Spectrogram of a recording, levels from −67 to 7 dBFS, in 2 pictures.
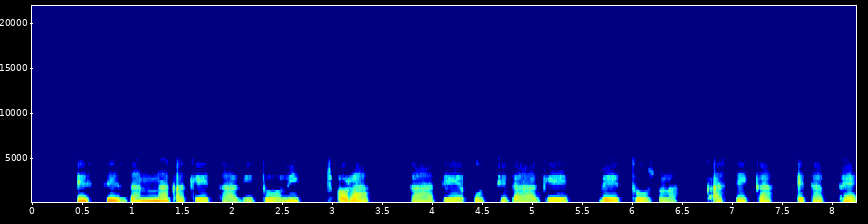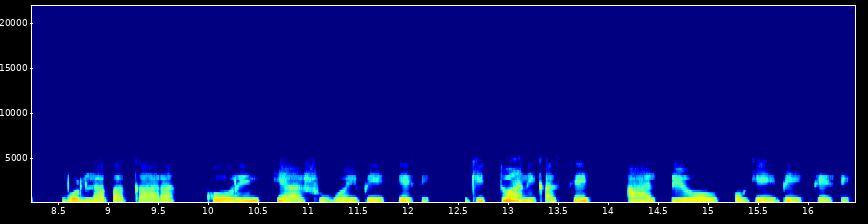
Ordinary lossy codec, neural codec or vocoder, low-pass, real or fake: Opus, 24 kbps; autoencoder, 48 kHz, 128 numbers a frame, DAC-VAE, trained on Japanese speech; 5.4 kHz; fake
